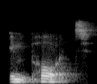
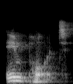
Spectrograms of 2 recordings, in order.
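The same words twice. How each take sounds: First: "Import" as im-PORT; the verb import, end-stressed; second-syllable stress. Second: "Import" as IM-port; the noun import, front-stressed; first-syllable stress. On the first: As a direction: hit the final syllable of Import. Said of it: "second syllable". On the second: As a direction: hit the opening syllable of Import, higher. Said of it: "first syllable". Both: Shown as a demonstration.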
